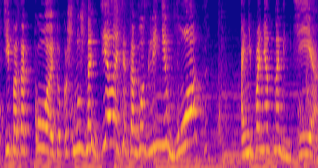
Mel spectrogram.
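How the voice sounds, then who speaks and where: Very high-pitched, expressive young woman gamer. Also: normal speed. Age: young adult. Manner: expressive, playful, exclaiming, chatty. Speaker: gaming channel host. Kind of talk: casual Let's Play commentary of a mobile fighting game. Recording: music behind the voice. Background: game music.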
